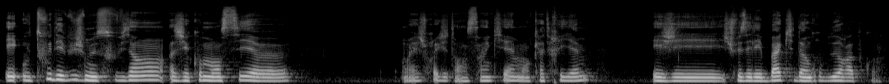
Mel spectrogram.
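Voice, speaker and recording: A young adult woman singer from the Paris region, chatting in an unhurried way as a podcast guest, with frequent fillers. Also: on the low side. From Paris region, France. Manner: relaxed, unhurried, many fillers. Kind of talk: casual interview chat.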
